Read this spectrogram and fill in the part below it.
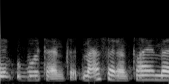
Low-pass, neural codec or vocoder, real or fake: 3.6 kHz; none; real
